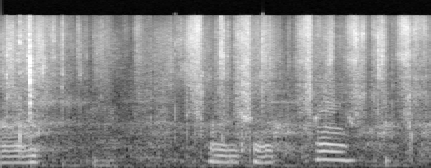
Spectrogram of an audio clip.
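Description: Trading cards handled and slid through the fingers, a faint rustling with small clicks, while a man gives three short wordless murmurs.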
